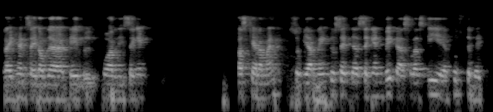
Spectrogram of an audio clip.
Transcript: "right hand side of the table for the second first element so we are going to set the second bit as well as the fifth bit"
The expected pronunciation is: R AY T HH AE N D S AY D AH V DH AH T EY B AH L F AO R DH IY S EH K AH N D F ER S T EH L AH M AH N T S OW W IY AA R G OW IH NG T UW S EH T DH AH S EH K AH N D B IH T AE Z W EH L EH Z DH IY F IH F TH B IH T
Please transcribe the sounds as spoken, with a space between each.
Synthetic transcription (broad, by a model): R AY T HH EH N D S AY D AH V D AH T EY B AH L F AO R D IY S EH K AH N D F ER S T EH L AH M AH N T S OW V IY AA R G OW IH NG T UW S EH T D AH S EH K AH N D B IH T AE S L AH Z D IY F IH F T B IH T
